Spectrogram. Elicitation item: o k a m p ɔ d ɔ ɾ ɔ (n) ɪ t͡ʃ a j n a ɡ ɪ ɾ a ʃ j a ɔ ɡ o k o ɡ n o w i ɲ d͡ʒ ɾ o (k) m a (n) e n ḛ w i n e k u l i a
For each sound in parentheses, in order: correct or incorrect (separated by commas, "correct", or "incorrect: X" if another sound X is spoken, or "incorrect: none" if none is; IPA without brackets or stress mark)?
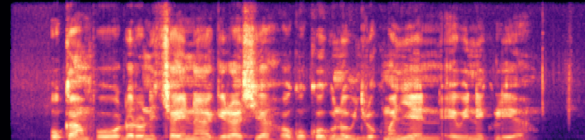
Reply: correct, correct, incorrect: ɲ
